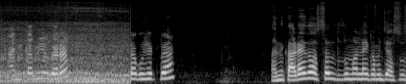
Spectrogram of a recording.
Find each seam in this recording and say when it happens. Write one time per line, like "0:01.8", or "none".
0:01.3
